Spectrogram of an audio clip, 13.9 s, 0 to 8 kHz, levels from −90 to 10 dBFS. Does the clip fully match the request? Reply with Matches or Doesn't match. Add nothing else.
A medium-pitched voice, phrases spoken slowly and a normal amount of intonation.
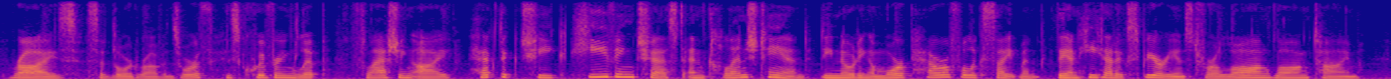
Matches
